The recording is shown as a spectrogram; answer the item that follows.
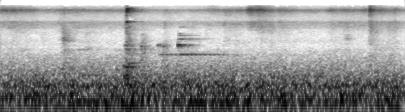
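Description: Quiet gym background: a steady low rumble, with a faint knock a little over a second in.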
